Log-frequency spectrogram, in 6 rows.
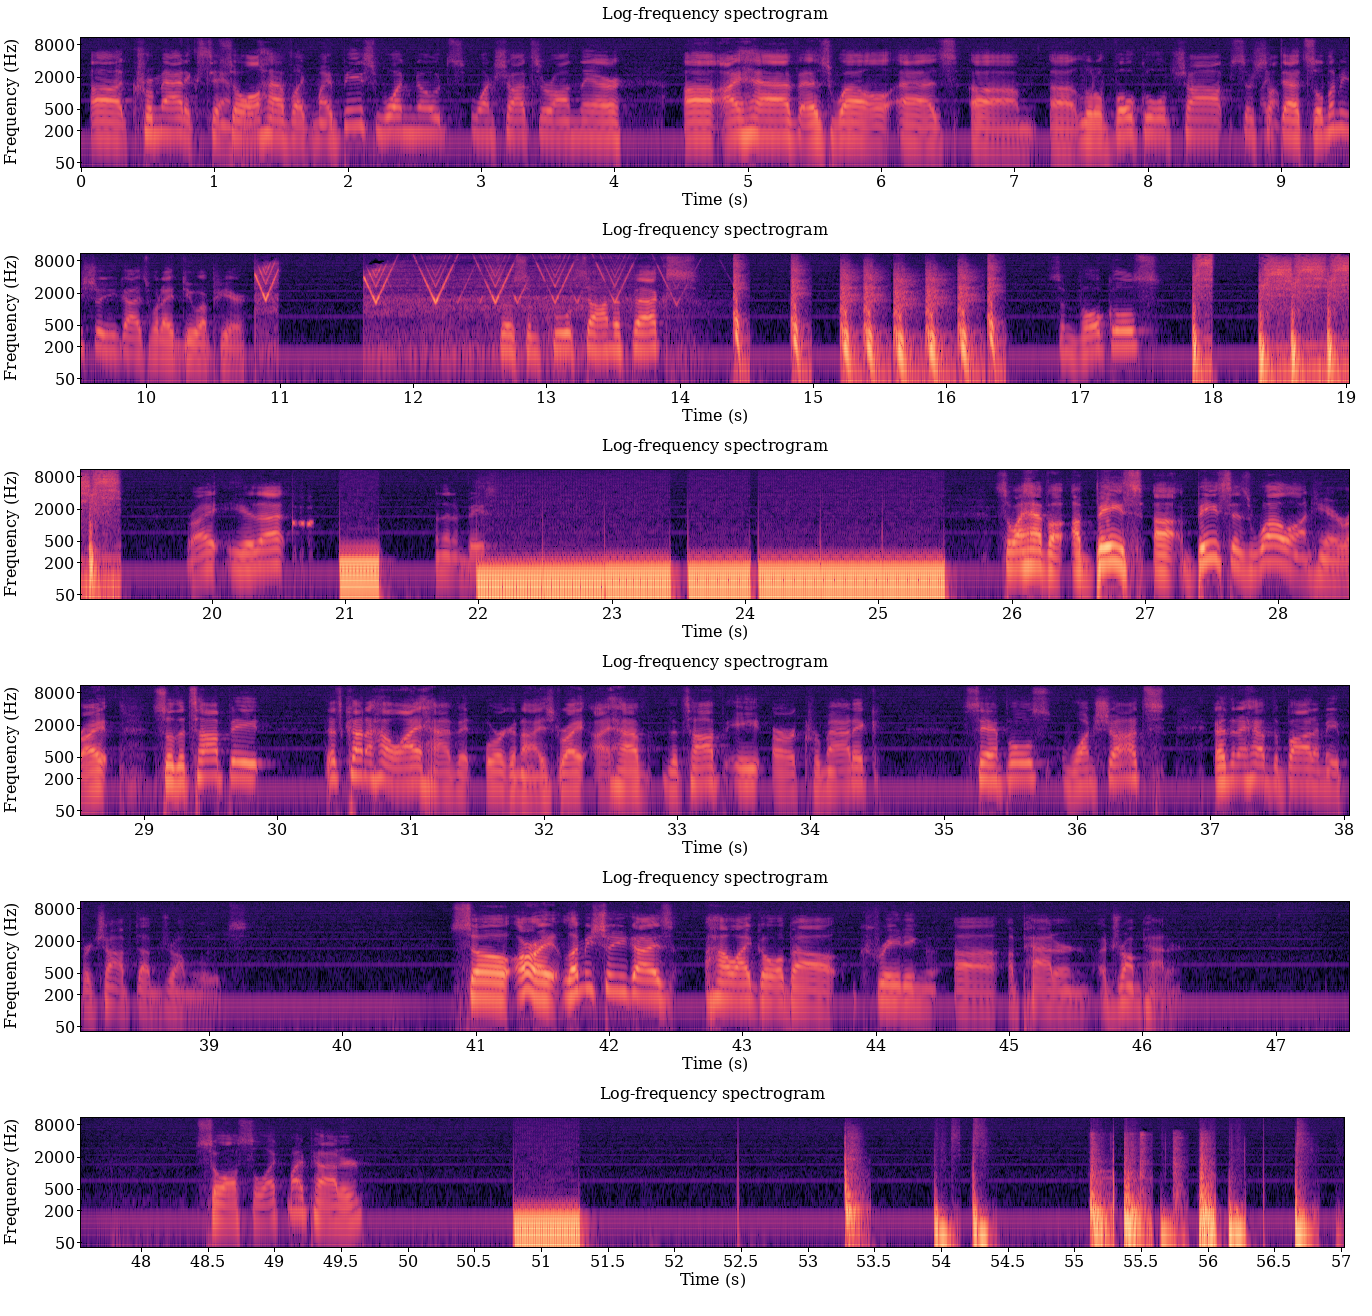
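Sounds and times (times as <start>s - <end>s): faint electrical hum: 0.0s - 55.5s
deep bass notes from sampler: 20.6s - 21.3s, 22.0s - 25.6s, 50.8s - 51.4s.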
